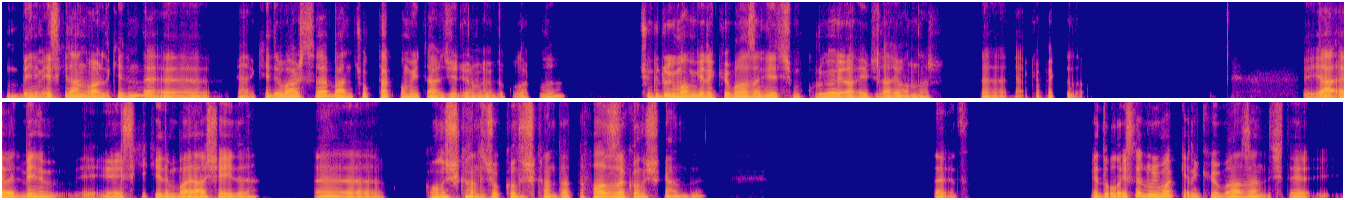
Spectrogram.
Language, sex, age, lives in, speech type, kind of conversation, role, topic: Turkish, male, 35-39, Germany, conversation, unstructured, none, Çalışırken motivasyonunu nasıl koruyorsun?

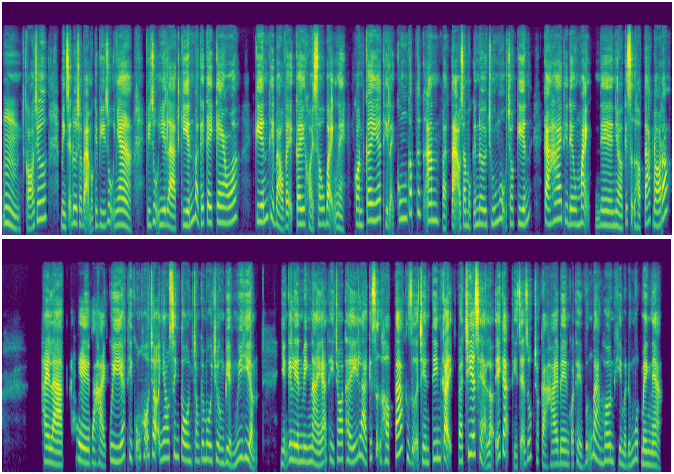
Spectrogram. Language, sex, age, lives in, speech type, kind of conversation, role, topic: Vietnamese, female, 30-34, Vietnam, read, expert-assistant, expert, Từ việc quan sát địa chất, mình có thể rút ra bài học nào về thích nghi khi môi trường sống thay đổi?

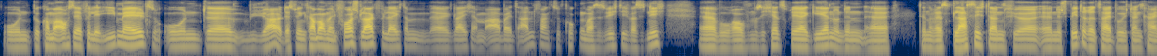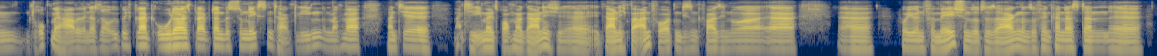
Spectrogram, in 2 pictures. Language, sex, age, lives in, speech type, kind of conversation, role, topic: German, male, 50-54, Spain, conversation, advice, advisor, Wie kann ich meinen Fokus behalten, wenn ich ständig bei der Arbeit unterbrochen werde?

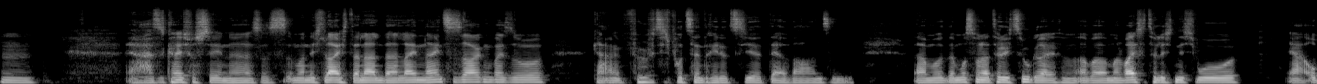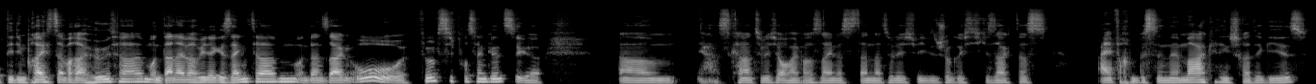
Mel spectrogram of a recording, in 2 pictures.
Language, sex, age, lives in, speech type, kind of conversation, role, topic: German, male, 20-24, Germany, conversation, advice, advisor, Wie kann ich Impulskäufe reduzieren und meine Ausgabendisziplin verbessern?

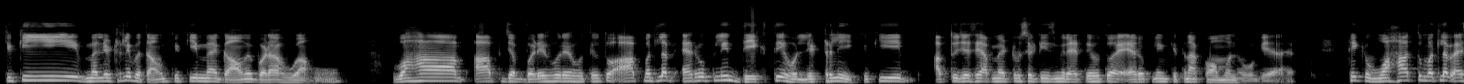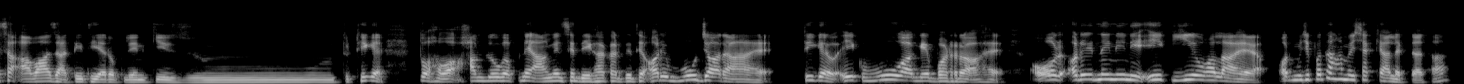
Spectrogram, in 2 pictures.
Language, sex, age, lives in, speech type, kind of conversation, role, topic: Hindi, male, 30-34, India, conversation, podcast, guest, Bachpan ki koi yaadgar toy yaad hai, batana?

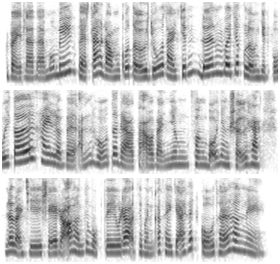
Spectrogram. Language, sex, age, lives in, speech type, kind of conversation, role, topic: Vietnamese, female, 20-24, United States, read, expert-assistant, expert, Nếu muốn tìm hiểu về cách các bệnh viện ở Việt Nam vận hành hiệu quả, bạn nên bắt đầu từ đâu hoặc hỏi ai?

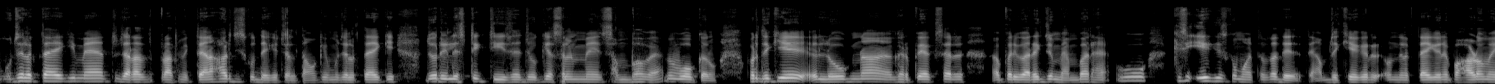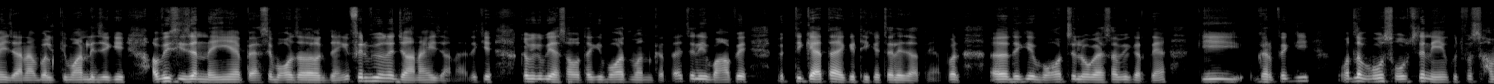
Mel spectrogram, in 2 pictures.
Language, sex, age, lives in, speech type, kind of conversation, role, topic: Hindi, male, 25-29, India, conversation, advice, user, छुट्टियों या पारिवारिक आयोजन की योजना बनाते समय आपका झगड़ा किस बात पर हुआ था?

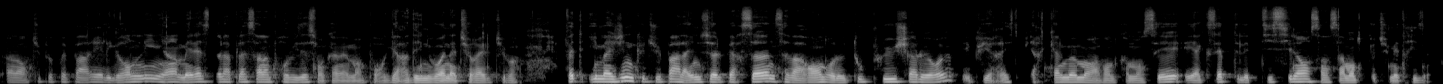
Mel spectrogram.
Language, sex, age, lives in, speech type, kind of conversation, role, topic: French, male, 40-44, France, read, expert-assistant, expert, Quelles sont les astuces pour apprendre à parler avec naturel devant un micro ?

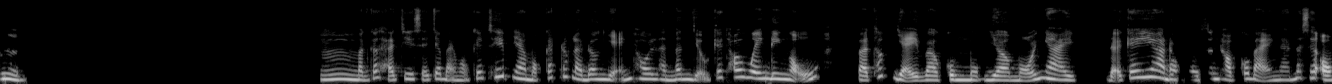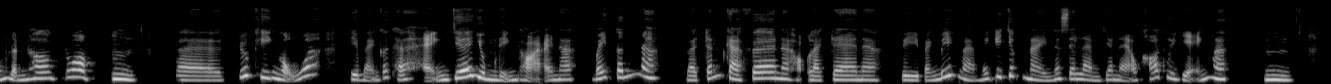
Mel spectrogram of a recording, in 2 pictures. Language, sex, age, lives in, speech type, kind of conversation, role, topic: Vietnamese, female, 25-29, United States, read, expert-assistant, expert, Vì sao con người cần ngủ mỗi ngày?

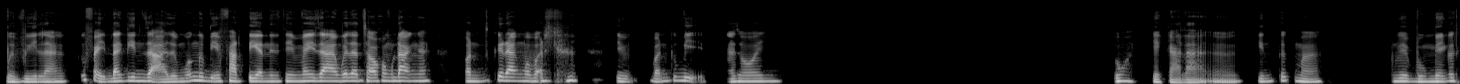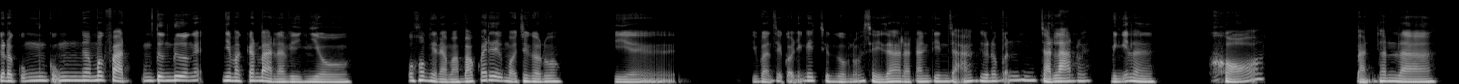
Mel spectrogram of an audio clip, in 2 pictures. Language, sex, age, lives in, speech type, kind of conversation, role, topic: Vietnamese, male, 20-24, Vietnam, conversation, unstructured, none, Bạn nghĩ mạng xã hội tác động như thế nào đến việc cập nhật tin tức hằng ngày?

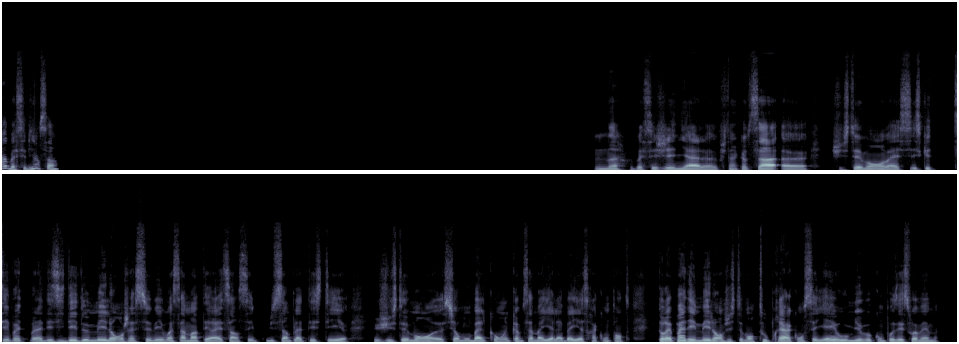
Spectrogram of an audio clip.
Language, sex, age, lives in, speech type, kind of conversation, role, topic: French, male, 20-24, France, read, expert-assistant, asker, Quelles pourraient être les causes d'une disparition soudaine des abeilles dans une région urbaine ?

